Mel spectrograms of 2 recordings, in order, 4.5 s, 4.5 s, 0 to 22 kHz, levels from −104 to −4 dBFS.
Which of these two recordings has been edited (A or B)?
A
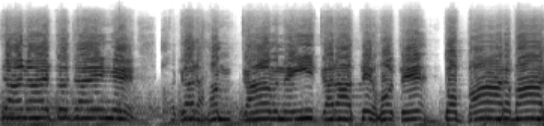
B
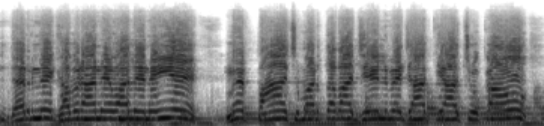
A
